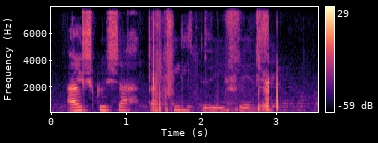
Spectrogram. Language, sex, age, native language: Icelandic, male, 8, Icelandic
